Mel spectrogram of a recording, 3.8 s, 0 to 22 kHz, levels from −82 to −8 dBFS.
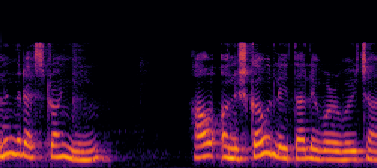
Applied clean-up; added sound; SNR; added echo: none; none; none; none.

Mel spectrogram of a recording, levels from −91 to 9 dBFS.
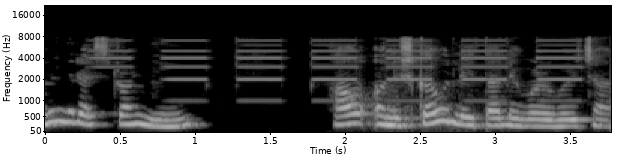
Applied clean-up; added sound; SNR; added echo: classical method Wiener filter.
